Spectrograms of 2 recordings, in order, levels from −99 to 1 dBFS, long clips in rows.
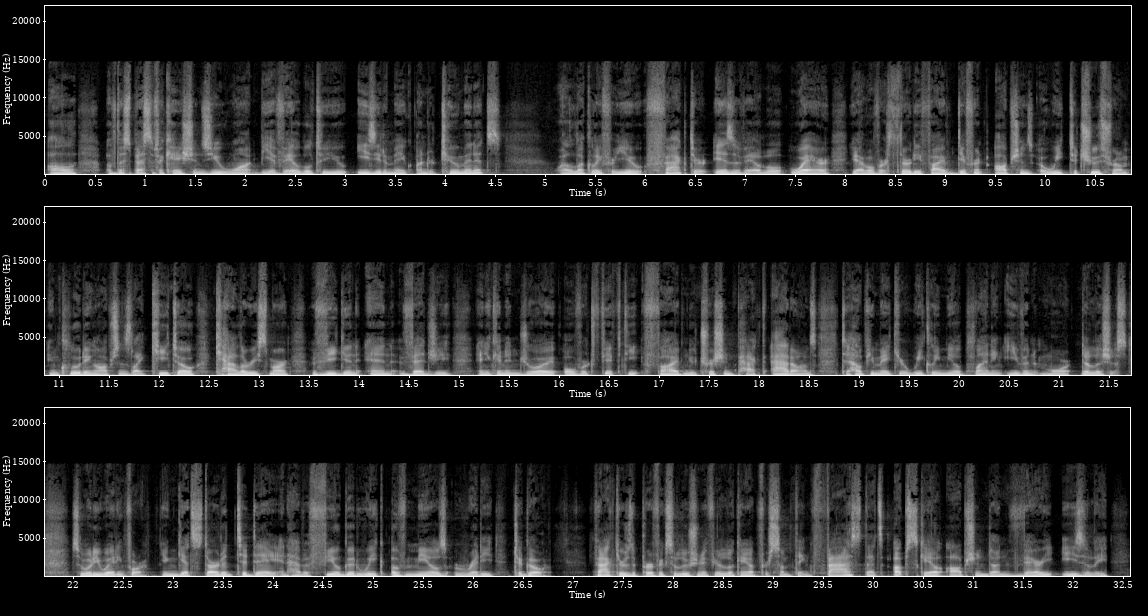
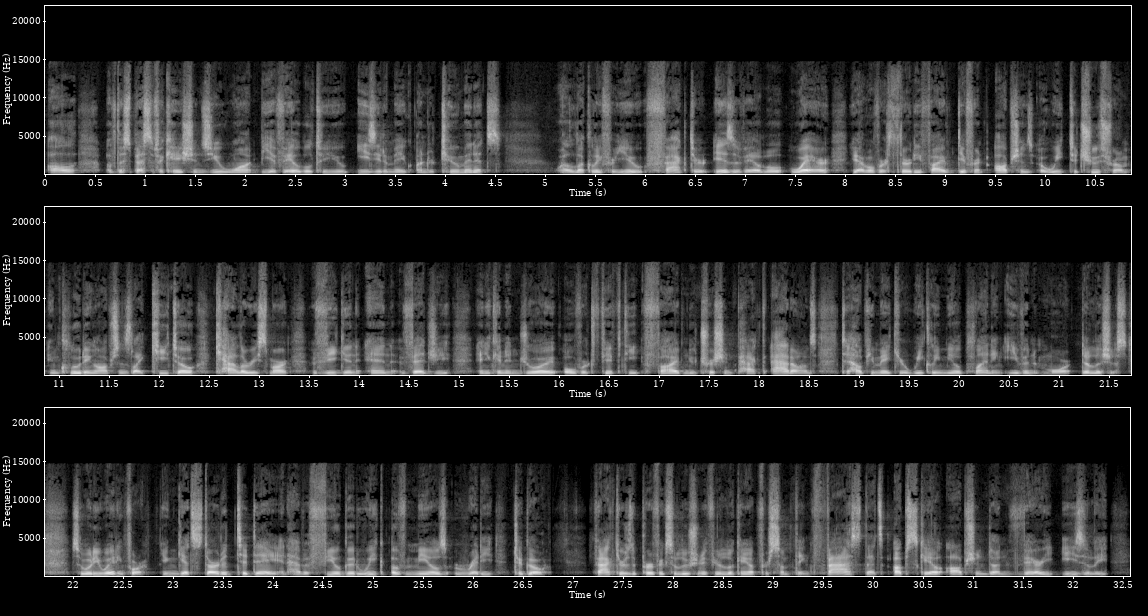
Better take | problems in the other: first | thin; very; fading below 350 Hz

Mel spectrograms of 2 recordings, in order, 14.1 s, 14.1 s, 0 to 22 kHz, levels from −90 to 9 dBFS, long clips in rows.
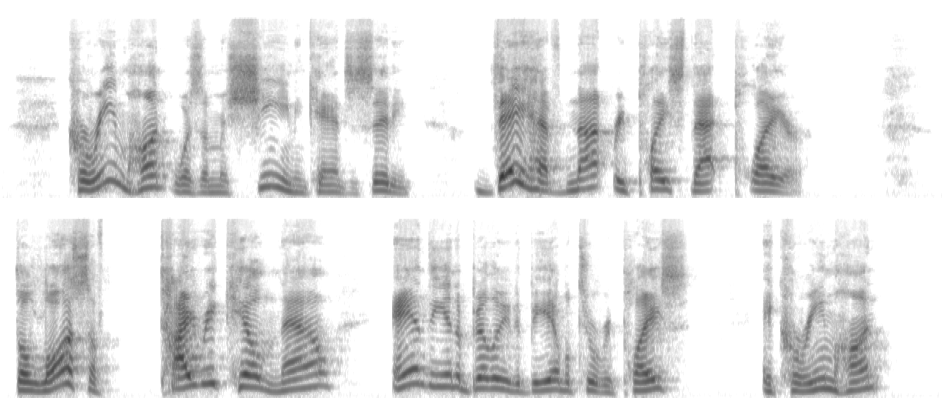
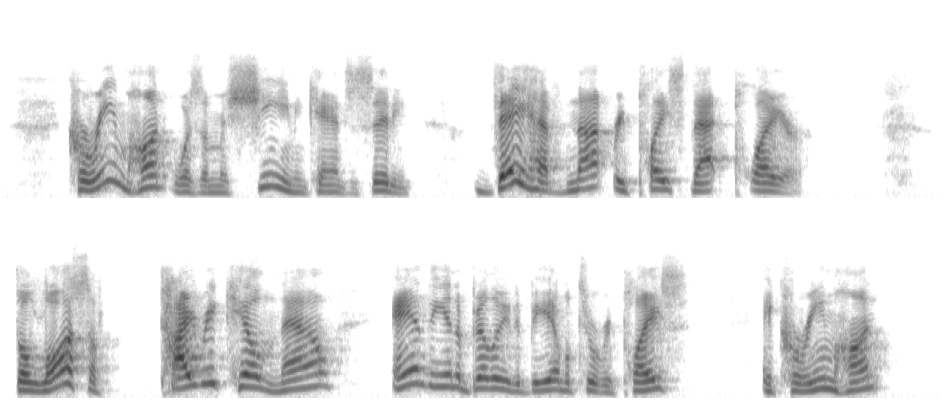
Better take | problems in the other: first | muffled; very; fading above 3 kHz

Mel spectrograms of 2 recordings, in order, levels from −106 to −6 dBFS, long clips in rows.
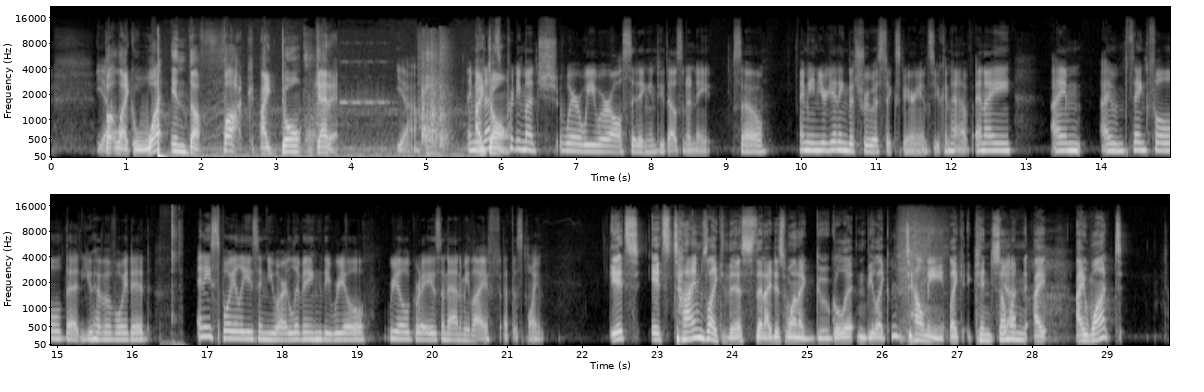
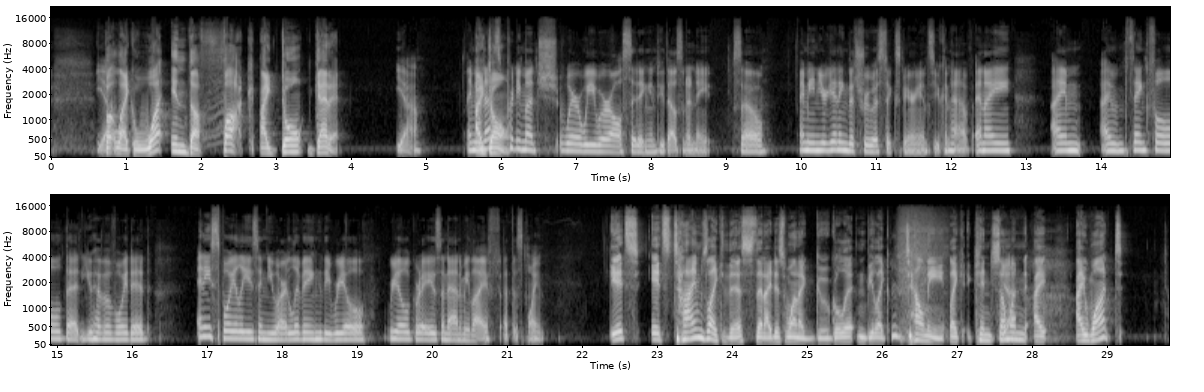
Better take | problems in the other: second | phone ringing; noticeable; from 1.5 to 5 s; peak 3 dB below the speech // keyboard typing; faint; at 17 s; peak 15 dB below the speech

